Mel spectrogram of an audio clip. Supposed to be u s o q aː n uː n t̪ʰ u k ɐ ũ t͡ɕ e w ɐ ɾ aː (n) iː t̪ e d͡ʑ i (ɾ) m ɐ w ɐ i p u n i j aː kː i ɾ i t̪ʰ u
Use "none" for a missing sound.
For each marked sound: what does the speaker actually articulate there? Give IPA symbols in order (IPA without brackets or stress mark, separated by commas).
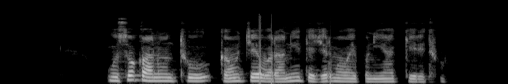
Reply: n, ɾ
